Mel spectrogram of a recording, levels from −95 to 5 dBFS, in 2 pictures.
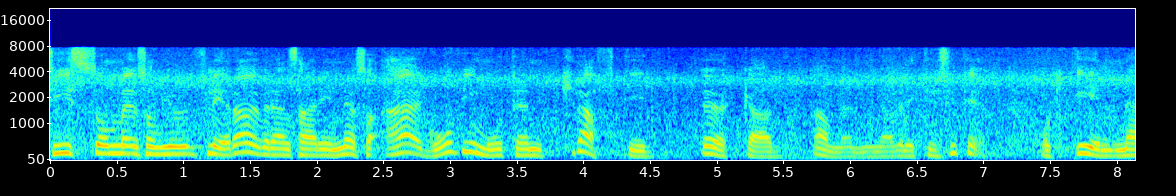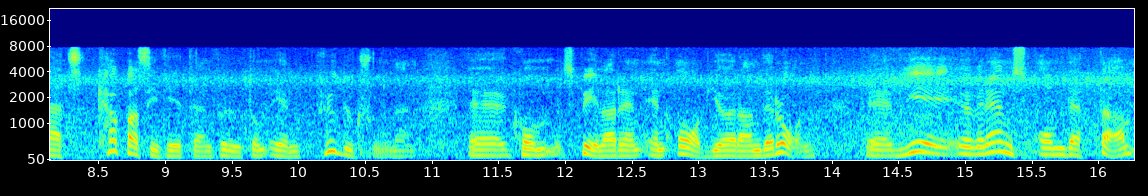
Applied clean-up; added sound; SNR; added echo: none; Rain; 14 dB; none.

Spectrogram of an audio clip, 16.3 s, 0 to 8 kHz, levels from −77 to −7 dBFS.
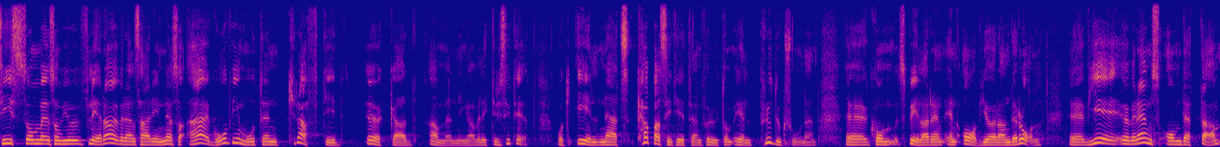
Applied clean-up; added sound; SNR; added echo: none; none; none; none.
